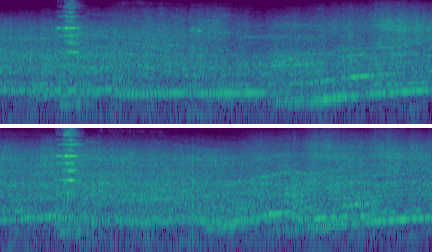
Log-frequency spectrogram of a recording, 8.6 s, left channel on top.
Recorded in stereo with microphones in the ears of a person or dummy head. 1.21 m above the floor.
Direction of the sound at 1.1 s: 55° right (ahead or behind).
